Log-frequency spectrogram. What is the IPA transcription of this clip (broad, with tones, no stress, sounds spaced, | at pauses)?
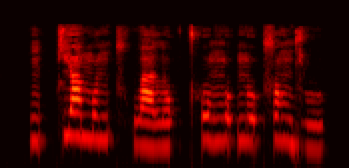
ĩ˨ p̚ ɕ j a˦ m o˧ n t͡sʰ w a˨˩ l o˨ ʔ t̪ʰ o˥˧ ŋ o˦ ʔ n̪ o˦ ʔ s ɔ˦ ŋ ɡ j u˨˩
